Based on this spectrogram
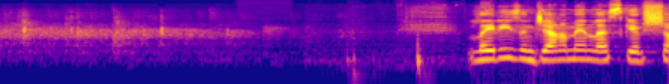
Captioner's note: applause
